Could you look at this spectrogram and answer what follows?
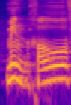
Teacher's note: পড়তে হবে ওয়া আমানাহুম মিন ইজহার নুন সাকিনের বামে খ আসছে খ ইজহারের হরফ গুন্না ছাড়া স্পষ্ট করে পড়তে হবে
